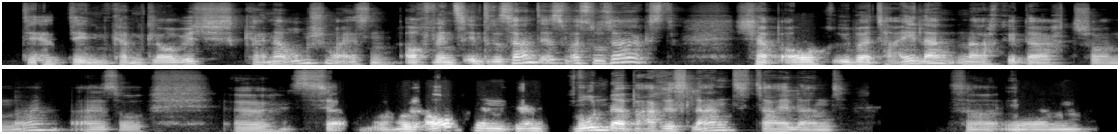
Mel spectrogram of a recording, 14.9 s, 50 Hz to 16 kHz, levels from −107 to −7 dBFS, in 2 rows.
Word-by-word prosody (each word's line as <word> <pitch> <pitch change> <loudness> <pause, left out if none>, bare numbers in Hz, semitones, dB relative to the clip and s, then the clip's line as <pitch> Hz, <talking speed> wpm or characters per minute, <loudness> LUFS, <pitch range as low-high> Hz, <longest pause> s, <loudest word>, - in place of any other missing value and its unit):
der 110 +2 -5
den 100 -5 -5
kann, 95 -1 -6
glaube 110 +6 0
ich, 135 - -8
keiner 120 +3 -3
umschmeißen. 145 - -6
Auch 100 - 0
wenn's 120 0 +1
interessant 170 +11 +1
ist, 185 0 -3
was 165 +1 -2
du 155 - -3
sagst. 225 +5 -4 0.4
Ich - - -9
habe - - +1
auch 120 0 +4
über - - +2
Thailand 85 - -1
nachgedacht 120 -7 -5
schon, 90 +1 -9
ne? 175 +9 -7
Also, 105 -3 -9 0.6
äh, 95 -1 -5
ist 110 - -9
ja - - +2
w - - -17
wohl 115 -1 +4
auch 185 - +11
'n 135 -3 +2
ganz 130 0 +1 0.2
wunderbares 130 -4 +5
Land, 165 +2 -1
Thailand. 100 -5 -3 0.7
So, - - -7
ähm 105 +1 -4
120 Hz, 145 wpm, -23 LUFS, 100-135 Hz, 0.7 s, auch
